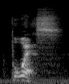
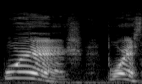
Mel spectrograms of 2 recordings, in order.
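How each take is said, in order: First: "pues" said short and flat as one plain syllable; direct pues. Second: "Pues, pues" much higher and louder, falling sing-song. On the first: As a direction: say "pues" straight and literal. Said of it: "I've said it very direct and literal". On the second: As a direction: sing "Pues, pues" like the Penguin or Cagney. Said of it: "sing-song translation". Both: Shown as a demonstration.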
